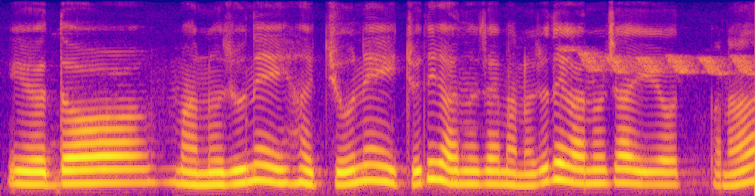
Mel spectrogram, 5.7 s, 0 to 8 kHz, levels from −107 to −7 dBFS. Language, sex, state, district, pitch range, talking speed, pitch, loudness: Chakma, female, Tripura, Unakoti, 185-210 Hz, 170 wpm, 200 Hz, -15 LUFS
